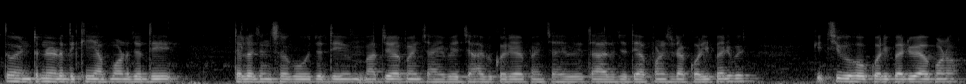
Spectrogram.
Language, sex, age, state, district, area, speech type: Odia, male, 18-30, Odisha, Rayagada, urban, spontaneous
